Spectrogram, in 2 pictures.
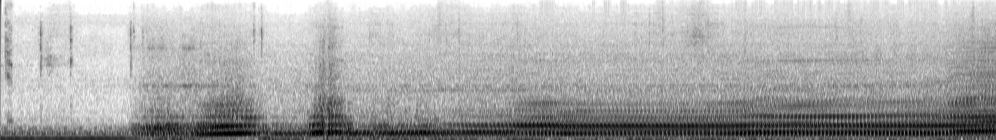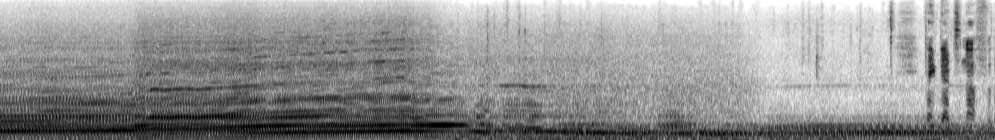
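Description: A VMP Odin supercharged Ford Mustang rumbles, then accelerates hard with a rising engine note that climbs for several seconds before easing off, heard from inside the car; a voice talks over it.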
